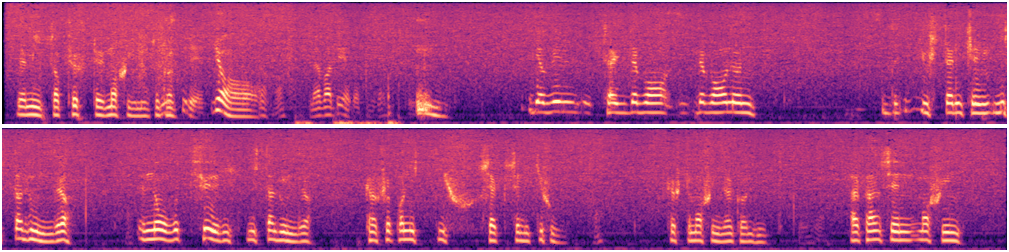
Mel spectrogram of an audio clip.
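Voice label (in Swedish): Hede Härjedalen, svenska sagor dialekter; Folkminnen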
